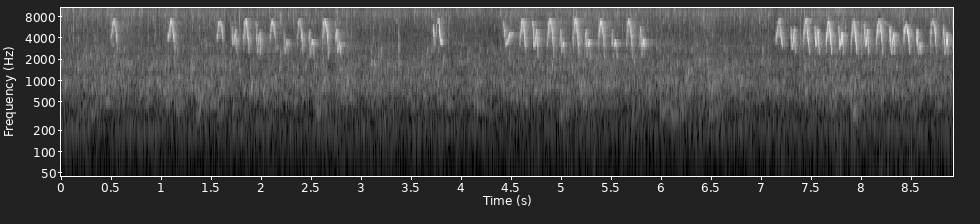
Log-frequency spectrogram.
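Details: Cetti's warbler in Axios Delta National Park, Thessaloniki, Greece, near a little egret colony, giving three loud, explosive bursts of quick, clipped notes, each lasting about a second or two, with a faint trickle of water behind.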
